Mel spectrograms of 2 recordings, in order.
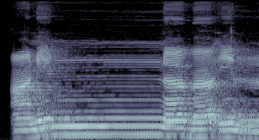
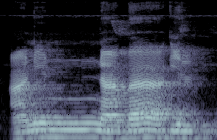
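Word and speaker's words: عن النبإ: Kemudian bnya ini pendek. Beberapa orang yang baca Quran di ayat kedua surat Annaba ini membacanya panjang. Anin nabail. Nah, ini pentingnya belajar agar ini pendek ya. Anin nabil begitu ya anin nabailim.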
